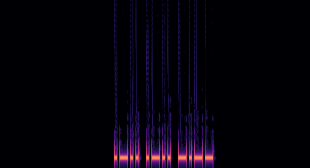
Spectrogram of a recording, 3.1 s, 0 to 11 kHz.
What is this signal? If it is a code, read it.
Morse code, heard as a keyed tone, about 46 wpm, 700 Hz. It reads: LLY
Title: Top Three Letter Combinations in Words 45wpm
